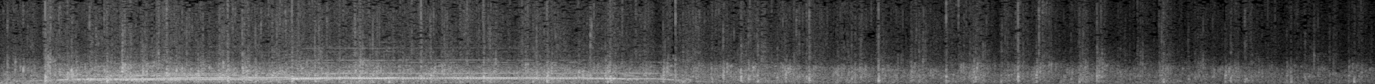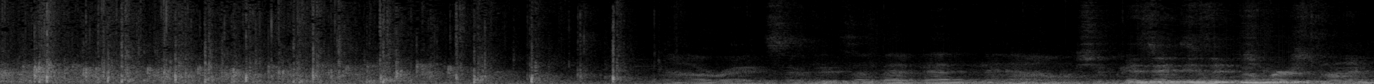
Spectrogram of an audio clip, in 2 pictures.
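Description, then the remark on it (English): A crowd bursts into loud, dense applause with a few high whistles and cheers at first; the clapping gradually thins out over several seconds before someone begins speaking. The applause is for the guest of honor. “Another big round of applause for our GOH.”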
